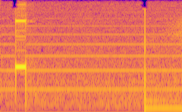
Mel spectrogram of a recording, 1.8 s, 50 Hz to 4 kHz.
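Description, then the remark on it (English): Interference on an amateur radio net from the Rochester 655 repeater keying up: over a steady hiss, a short electronic beep, then a sharp click and a low droning buzz, with a brief tone at the end. “Well, somebody's keying up the Rochester 655, so it's wiped me out completely.”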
